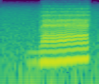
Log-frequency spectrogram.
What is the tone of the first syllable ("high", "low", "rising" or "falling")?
rising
